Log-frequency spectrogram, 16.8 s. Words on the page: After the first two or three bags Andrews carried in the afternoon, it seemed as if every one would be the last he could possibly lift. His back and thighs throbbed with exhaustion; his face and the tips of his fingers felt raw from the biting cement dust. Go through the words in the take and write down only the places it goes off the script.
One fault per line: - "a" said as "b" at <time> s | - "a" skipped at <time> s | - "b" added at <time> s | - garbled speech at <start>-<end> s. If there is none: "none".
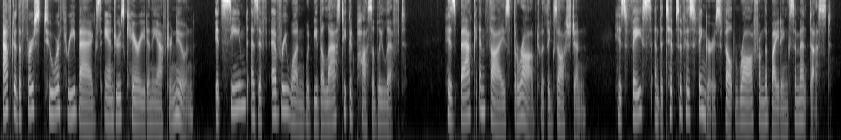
none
